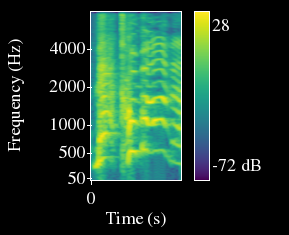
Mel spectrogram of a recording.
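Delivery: high, frantic retold call; urgent urging. Fan urging Matt to run over, urgent.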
